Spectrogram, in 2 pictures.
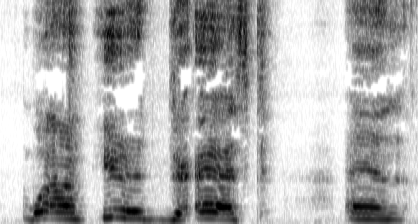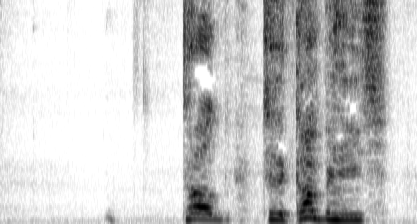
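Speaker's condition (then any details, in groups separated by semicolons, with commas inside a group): Cerebral palsy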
